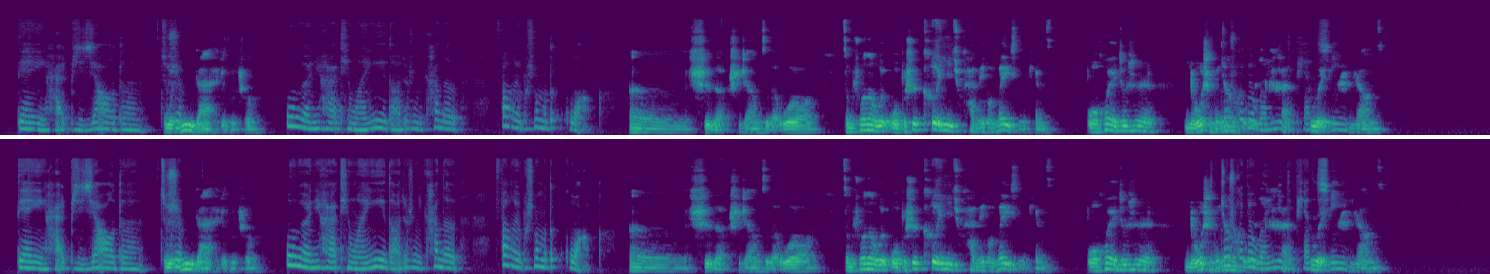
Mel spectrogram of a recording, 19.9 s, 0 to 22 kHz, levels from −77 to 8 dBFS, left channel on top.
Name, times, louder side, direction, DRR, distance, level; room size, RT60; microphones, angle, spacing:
voice 1, 0.2-2.5 3.8-6.2 6.7-7.9 16.2-18.0, right 4 dB, 60° right, 0.5 m, -30 dB
voice 2, 2.2-3.5 8.4-10.9 11.3-14.0 14.5-15.4 15.8-18.4, left 1 dB, 15° left, 0.6 m, -23 dB
4.8 x 2.4 x 4.5 m
head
